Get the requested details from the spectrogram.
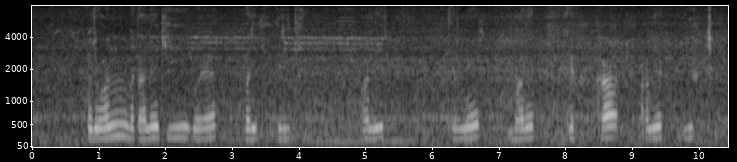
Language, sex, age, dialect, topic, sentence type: Magahi, male, 18-24, Northeastern/Surjapuri, agriculture, statement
